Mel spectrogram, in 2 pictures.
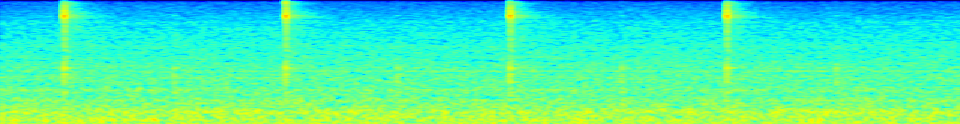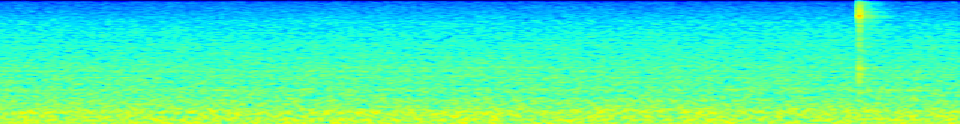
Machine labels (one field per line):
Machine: valve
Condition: normal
